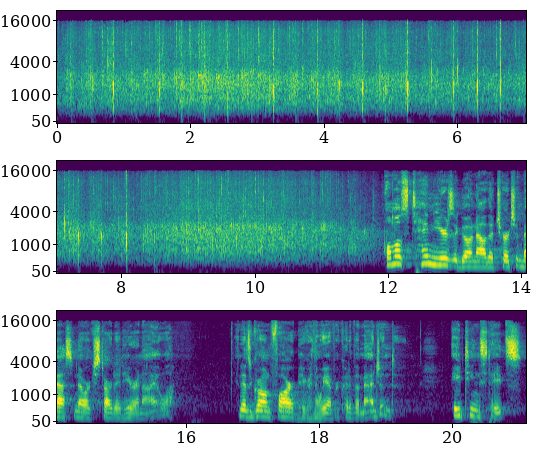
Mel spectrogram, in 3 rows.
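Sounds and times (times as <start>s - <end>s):
sizable audience applauding: 0.0s - 12.1s
speech: 12.0s - 15.9s, 16.8s - 19.2s, 20.0s - 21.1s.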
